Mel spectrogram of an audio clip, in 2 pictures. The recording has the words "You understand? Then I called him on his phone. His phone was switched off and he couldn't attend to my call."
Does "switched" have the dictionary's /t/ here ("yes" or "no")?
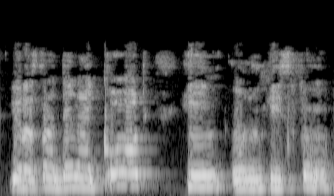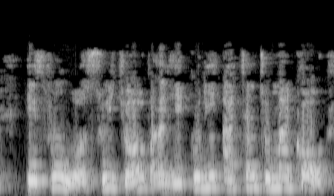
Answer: no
